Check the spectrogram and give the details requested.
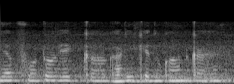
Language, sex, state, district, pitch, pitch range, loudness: Hindi, male, Arunachal Pradesh, Lower Dibang Valley, 175 Hz, 165-180 Hz, -18 LUFS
